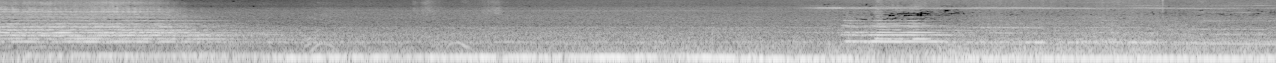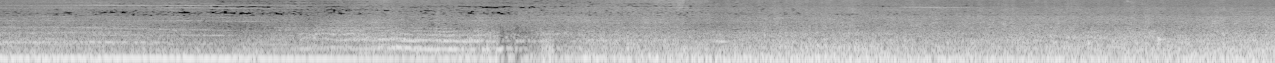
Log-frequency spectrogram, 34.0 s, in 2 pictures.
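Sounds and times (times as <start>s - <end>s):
train horn blast: 0.0s - 3.4s, 11.2s - 20.3s, 21.1s - 24.4s
diesel locomotive rumble: 0.0s - 34.0s
high wheel squeal: 10.2s - 31.6s.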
